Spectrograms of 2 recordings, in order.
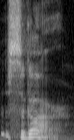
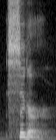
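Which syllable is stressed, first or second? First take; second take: second; first. First: The stress is on the second syllable. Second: The stress is on the first syllable. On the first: The speaker calls it right. "in this case on the final syllable" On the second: The speaker calls it wrong. "Otherwise, cigar would be pronounced"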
